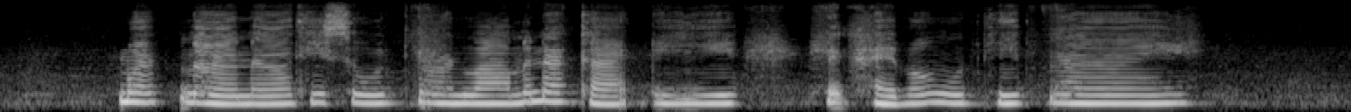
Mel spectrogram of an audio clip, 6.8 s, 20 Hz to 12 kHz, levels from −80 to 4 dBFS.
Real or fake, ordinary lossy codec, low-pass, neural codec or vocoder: fake; none; 10.8 kHz; codec, 44.1 kHz, 1.7 kbps, Pupu-Codec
